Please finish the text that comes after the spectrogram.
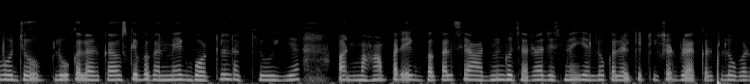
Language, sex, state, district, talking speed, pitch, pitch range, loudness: Hindi, female, Bihar, Gopalganj, 265 wpm, 210 Hz, 205-215 Hz, -32 LUFS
